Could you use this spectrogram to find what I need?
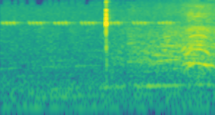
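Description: A golf club strikes a ball with a sharp click.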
